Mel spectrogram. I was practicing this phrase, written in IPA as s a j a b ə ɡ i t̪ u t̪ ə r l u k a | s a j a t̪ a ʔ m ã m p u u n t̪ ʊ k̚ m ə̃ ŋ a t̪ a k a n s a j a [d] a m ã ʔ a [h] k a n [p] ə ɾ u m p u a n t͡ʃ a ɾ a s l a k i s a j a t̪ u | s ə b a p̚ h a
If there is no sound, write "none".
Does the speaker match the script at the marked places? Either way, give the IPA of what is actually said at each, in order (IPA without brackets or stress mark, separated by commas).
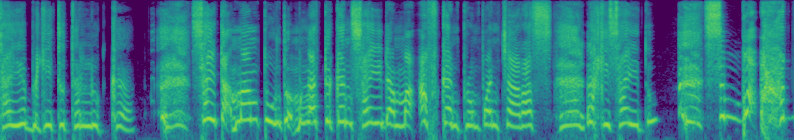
d, f, p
